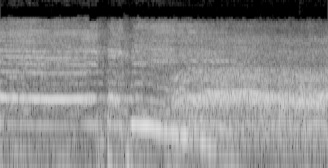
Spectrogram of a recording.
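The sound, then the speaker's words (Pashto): A crowd chants slogans at a peace gathering in Sadda, Kurram: a loud, sustained chorus of many voices yelling together, with a brief dip before the chanting resumes. “دا نارې د کورمې په صده کې د امن په سوم په نوم وستل شوي د یوې غونډې پر وخت وهل شوې.”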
